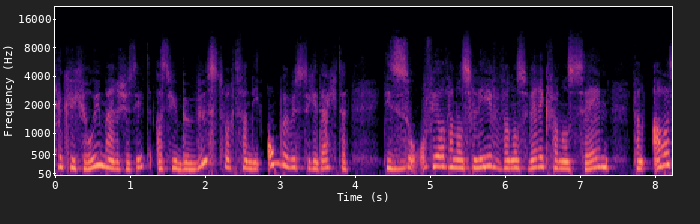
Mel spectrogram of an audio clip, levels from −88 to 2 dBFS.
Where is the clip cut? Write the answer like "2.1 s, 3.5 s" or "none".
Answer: none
